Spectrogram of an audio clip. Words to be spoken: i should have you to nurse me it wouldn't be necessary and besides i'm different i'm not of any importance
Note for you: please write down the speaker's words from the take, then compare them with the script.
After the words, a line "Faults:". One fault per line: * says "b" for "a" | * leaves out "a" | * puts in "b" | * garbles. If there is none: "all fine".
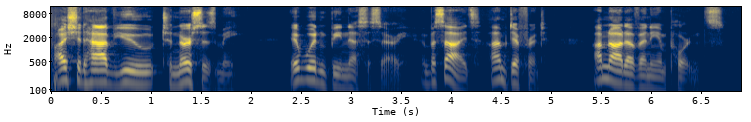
i should have you to nurses me it wouldn't be necessary and besides i'm different i'm not of any importance
Faults:
* says "nurses" for "nurse"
